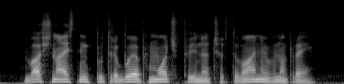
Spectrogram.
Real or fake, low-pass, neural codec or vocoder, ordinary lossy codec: fake; 14.4 kHz; autoencoder, 48 kHz, 32 numbers a frame, DAC-VAE, trained on Japanese speech; none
